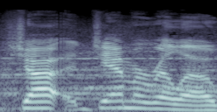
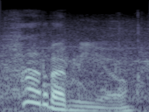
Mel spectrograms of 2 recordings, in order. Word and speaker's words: Jaramillo: Okay, so I've been pronouncing, I started with Jamarillo, which was wrong. Now I did Jaramillo, and now we're finding out it's Jaramillo.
